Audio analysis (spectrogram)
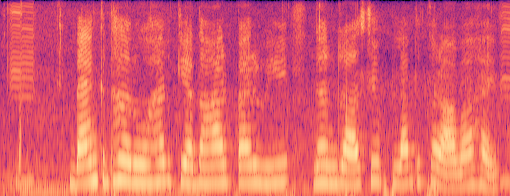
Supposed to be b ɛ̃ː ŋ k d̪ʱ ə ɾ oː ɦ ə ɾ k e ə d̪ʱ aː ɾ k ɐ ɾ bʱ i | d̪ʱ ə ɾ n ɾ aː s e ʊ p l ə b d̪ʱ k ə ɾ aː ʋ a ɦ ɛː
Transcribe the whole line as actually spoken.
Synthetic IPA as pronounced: b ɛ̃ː ŋ k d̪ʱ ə ɾ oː ɦ ə ɾ k e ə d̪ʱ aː ɾ p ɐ ɾ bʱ i | d̪ʱ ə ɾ n ɾ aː s e ʊ p l ə b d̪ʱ k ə ɾ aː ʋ a ɦ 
